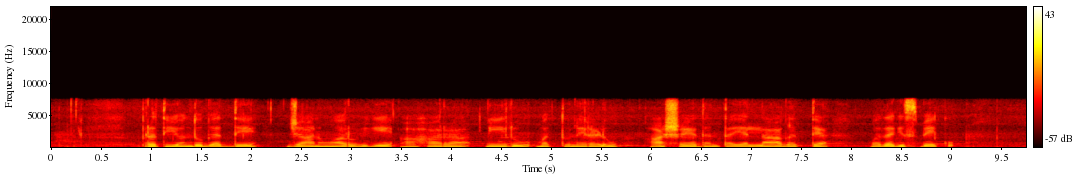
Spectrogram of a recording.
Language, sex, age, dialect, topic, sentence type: Kannada, male, 18-24, Mysore Kannada, agriculture, statement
